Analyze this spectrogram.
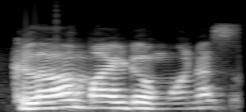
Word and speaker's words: Chlamydomonas: पहला में है क्लोडो, ऐसे कैसे नाम है, क्ला, यहाँ पे CLO नहीं होगा, क्लोमाइड, CL, क्लामाइड, ए होगा यहाँ पे, ठीक है ना। स्पेलिंग को रिपीट करता हूँ, CHLAMYDOMONAS, ये करेक्ट स्पेलिंग है।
